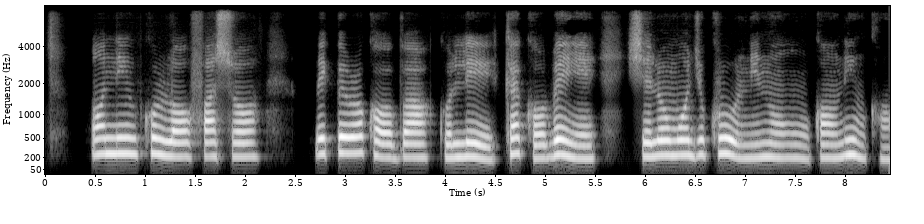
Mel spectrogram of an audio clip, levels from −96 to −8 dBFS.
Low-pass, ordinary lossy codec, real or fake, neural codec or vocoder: 7.2 kHz; none; fake; codec, 24 kHz, 0.5 kbps, DualCodec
